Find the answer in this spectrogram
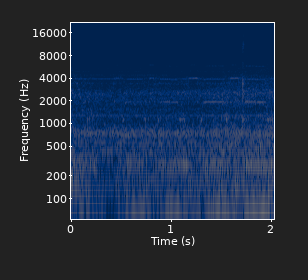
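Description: FDM 3D printer running mid-print, a steady mechanical hum of its motors and fans with faint steady whining tones.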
